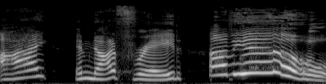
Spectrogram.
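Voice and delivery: very loud, slow, odd-word stress, drawn-out "you". Quoting a favorite scene line: Al Pacino impression, stressing odd words. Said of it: "he goes in his typical, like, weird and, like, he, he emphasizes weird words".

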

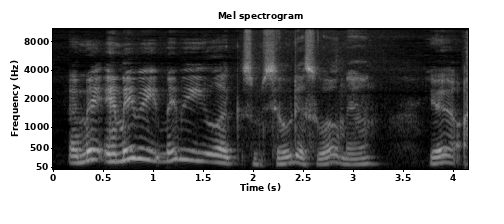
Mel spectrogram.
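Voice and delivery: lazy voice with odd timbre.

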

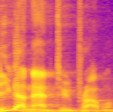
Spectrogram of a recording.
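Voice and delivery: a little lippy, sassy, with a bit of attitude. Telling the congregation what to say to their neighbor: with a little bit of attitude. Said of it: "Say it with a little bit of attitude".

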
